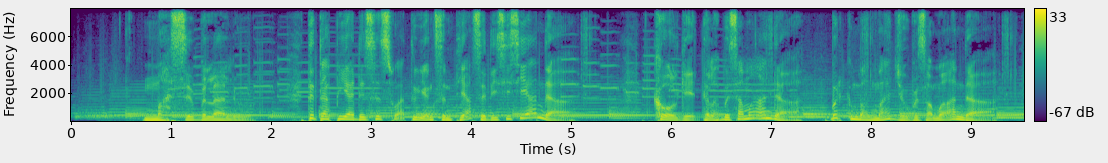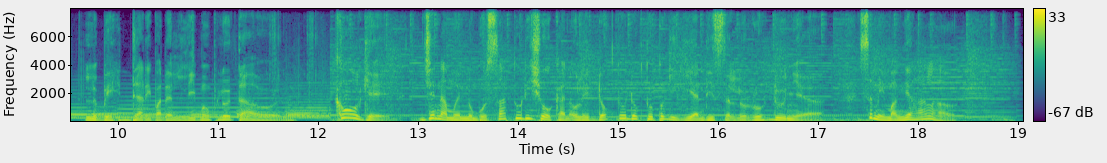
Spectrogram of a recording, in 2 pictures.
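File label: Malay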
